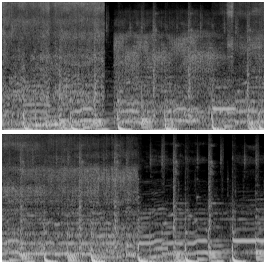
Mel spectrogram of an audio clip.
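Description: Background music with a steady beat, over the hiss of water spraying from a garden hose nozzle into a plastic barrel. The spray briefly breaks about a second in and stops about five seconds in.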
